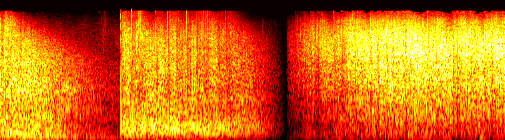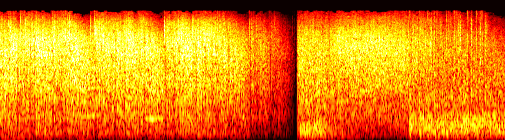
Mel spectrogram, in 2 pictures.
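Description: Fireworks going off in continuous crackling and hissing, from spark fountains and aerial bursts. The sound changes abruptly three times as the footage cuts from one display to the next.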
